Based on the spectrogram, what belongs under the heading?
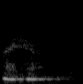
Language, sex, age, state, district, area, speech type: Kashmiri, female, 18-30, Jammu and Kashmir, Bandipora, rural, conversation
